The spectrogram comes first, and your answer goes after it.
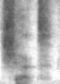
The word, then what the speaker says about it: chat: In English it's pronounced chat, but the t is silent. Like it's not even there.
